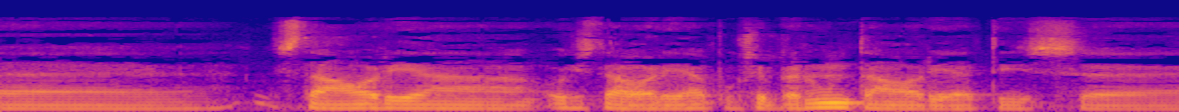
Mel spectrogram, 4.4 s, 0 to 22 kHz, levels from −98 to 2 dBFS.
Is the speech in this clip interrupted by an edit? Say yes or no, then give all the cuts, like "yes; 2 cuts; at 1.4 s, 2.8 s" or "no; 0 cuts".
no; 0 cuts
